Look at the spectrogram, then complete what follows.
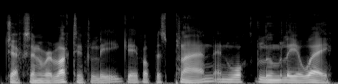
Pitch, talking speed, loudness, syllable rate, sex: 100 Hz, 175 wpm, -21 LUFS, 5.5 syllables/s, male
